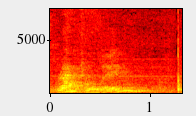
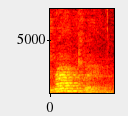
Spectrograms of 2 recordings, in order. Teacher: Something that rattles can be described as ‘rattling’ [ˈræt l̩ ɪŋ] (three syllables) or as [ˈræt lɪŋ] (two syllables) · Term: compression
